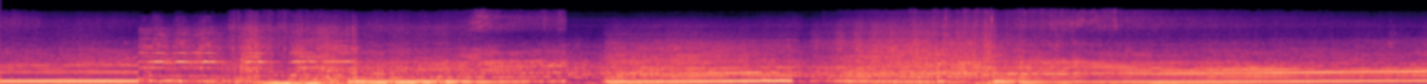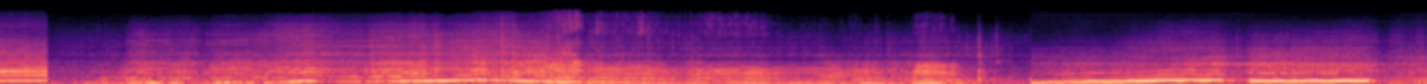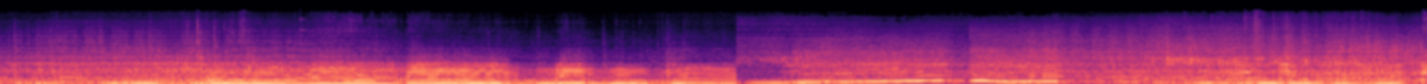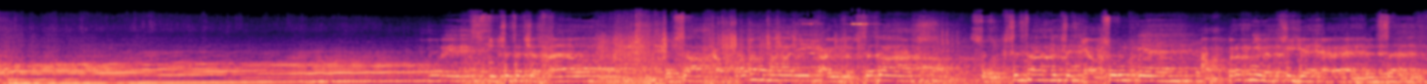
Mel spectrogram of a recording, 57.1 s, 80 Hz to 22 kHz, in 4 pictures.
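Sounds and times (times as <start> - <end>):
rally car engine accelerating: 0.0 - 1.4, 2.3 - 57.0.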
